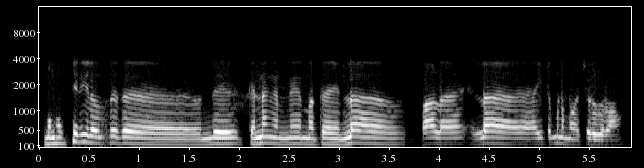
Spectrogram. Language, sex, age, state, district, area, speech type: Tamil, male, 30-45, Tamil Nadu, Theni, rural, conversation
